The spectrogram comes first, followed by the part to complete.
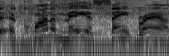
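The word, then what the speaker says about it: Equanimeous St. Brown: Kaiser to Equanimous St. Brown, 79 yards. Did I pronounce his name right after that?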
